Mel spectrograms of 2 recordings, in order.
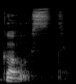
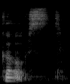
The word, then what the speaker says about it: ghost: the letter H so if a word begins with GH the H is silent like G girin ghetto and ghost okay so again um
